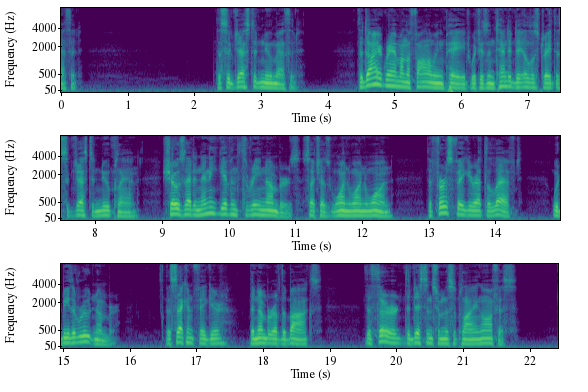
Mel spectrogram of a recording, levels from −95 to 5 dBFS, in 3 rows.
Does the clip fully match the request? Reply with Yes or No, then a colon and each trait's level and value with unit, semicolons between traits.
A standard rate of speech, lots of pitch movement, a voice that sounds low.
No: average, 160 wpm; average, 3.3 semitones; low, 120 Hz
